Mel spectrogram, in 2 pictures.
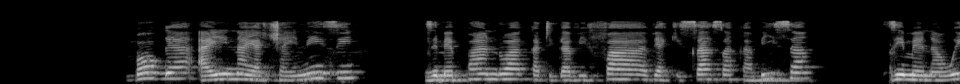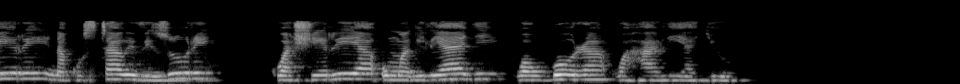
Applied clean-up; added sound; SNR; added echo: neural mask model Resemble Enhance denoiser.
